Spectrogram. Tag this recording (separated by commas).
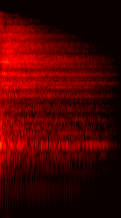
Music, Musical instrument, Percussion, Crash cymbal, Cymbal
